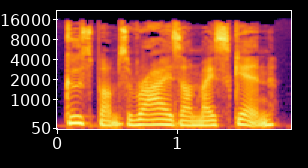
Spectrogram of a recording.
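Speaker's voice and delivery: usual speaking voice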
